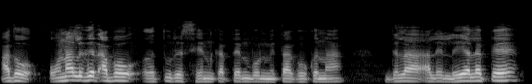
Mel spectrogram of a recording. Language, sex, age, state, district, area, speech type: Santali, male, 45-60, Jharkhand, Bokaro, rural, spontaneous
